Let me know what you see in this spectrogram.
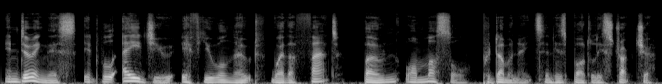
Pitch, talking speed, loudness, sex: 100 Hz, 190 wpm, -21 LUFS, male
